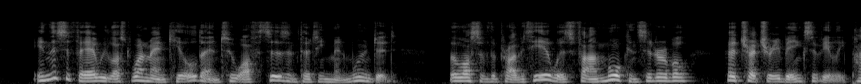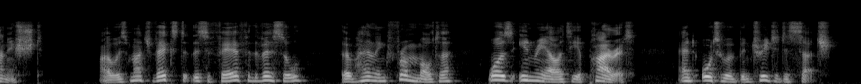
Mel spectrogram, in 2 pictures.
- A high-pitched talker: No, medium, 155 Hz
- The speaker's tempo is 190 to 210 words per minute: Yes, average, 195 wpm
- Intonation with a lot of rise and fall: Yes, wide, 6.3 semitones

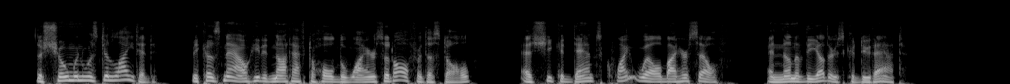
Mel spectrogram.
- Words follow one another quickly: Yes, fast, 210 wpm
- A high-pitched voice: No, low, 130 Hz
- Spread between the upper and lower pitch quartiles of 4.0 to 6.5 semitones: Yes, wide, 5.4 semitones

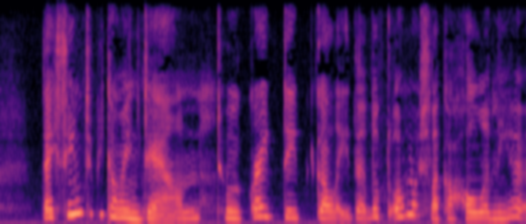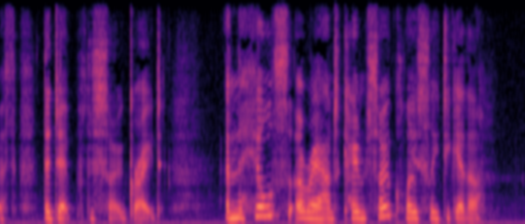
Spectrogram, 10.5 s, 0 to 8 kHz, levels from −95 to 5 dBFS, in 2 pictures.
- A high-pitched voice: Yes, very high, 260 Hz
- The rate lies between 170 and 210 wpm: Yes, average, 190 wpm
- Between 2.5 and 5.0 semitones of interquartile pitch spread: Yes, average, 4.2 semitones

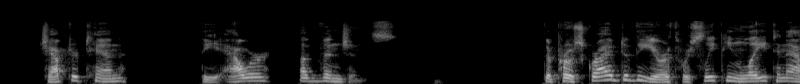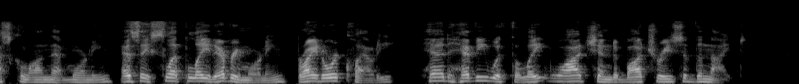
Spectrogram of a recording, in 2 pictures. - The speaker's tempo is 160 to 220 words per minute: No, average, 145 wpm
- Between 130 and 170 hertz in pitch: Yes, low, 135 Hz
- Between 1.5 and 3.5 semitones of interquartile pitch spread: No, average, 4.9 semitones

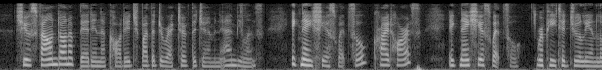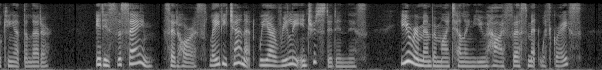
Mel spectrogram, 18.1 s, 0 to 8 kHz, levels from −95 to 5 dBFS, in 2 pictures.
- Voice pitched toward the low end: No, high, 205 Hz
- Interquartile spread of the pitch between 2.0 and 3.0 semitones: No, average, 4.1 semitones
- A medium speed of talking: Yes, average, 180 wpm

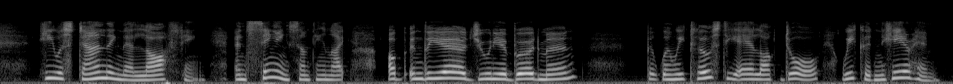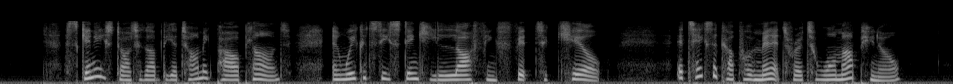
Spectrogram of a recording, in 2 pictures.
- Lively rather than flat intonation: No, average, 3.5 semitones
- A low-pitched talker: No, high, 230 Hz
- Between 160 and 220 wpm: Yes, average, 175 wpm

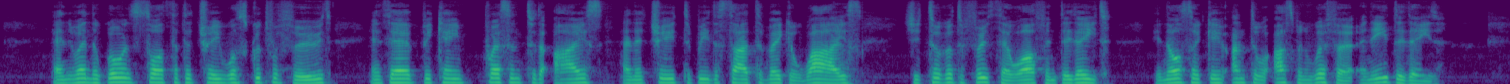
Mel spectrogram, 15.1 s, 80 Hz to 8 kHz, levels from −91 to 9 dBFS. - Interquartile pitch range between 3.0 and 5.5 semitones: No, narrow, 2.6 semitones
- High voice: No, low, 135 Hz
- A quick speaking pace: Yes, fast, 210 wpm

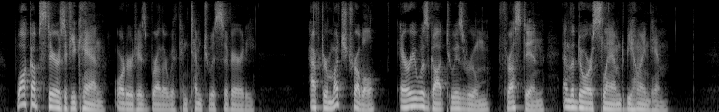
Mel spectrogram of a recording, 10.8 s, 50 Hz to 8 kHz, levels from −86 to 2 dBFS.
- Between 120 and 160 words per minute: Yes, average, 155 wpm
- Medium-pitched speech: No, low, 100 Hz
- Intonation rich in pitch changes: No, average, 4.3 semitones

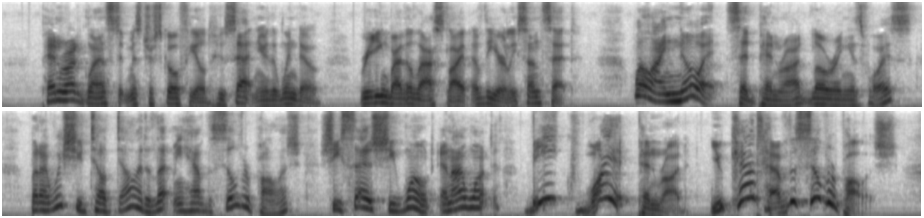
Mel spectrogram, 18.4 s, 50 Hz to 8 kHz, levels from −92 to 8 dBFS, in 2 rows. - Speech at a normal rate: Yes, average, 190 wpm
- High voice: No, medium, 150 Hz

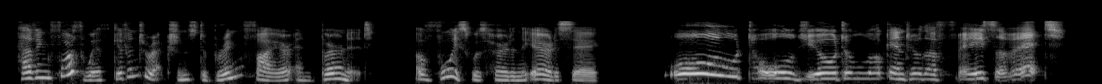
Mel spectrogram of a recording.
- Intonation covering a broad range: Yes, wide, 6.3 semitones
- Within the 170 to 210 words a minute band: No, average, 160 wpm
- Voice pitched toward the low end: No, very high, 255 Hz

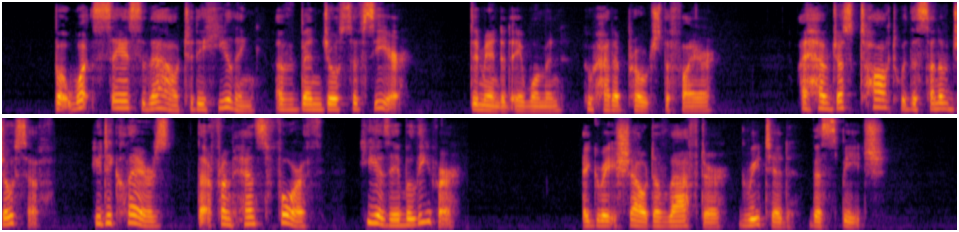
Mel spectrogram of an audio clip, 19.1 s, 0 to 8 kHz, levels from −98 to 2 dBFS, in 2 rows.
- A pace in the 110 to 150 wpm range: Yes, average, 140 wpm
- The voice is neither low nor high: Yes, medium, 145 Hz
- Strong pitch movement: Yes, wide, 6.2 semitones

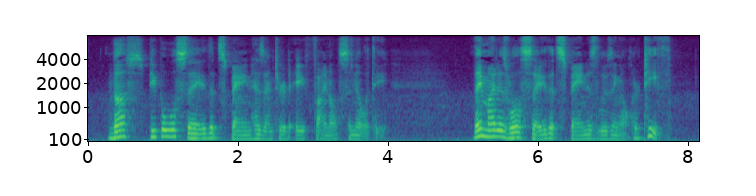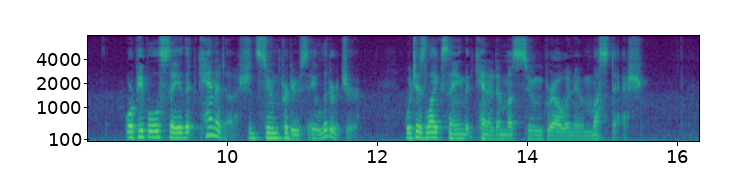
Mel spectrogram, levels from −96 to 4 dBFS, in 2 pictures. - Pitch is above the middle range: No, low, 135 Hz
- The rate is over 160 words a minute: Yes, average, 170 wpm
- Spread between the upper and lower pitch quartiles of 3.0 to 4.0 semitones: No, average, 5.1 semitones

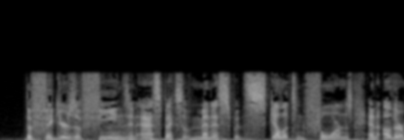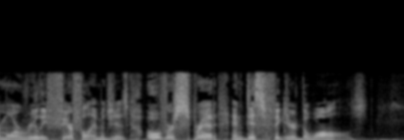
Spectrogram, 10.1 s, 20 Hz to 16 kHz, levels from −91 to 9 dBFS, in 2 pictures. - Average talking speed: No, slow, 130 wpm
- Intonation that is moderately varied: Yes, average, 4.6 semitones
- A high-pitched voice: No, medium, 150 Hz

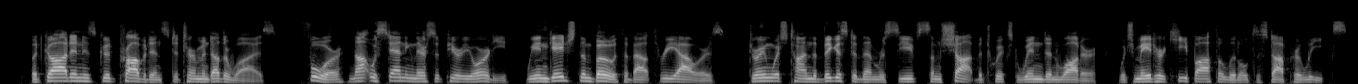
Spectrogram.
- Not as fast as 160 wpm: No, average, 195 wpm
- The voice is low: Yes, low, 130 Hz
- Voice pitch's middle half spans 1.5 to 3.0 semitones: No, average, 4.3 semitones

